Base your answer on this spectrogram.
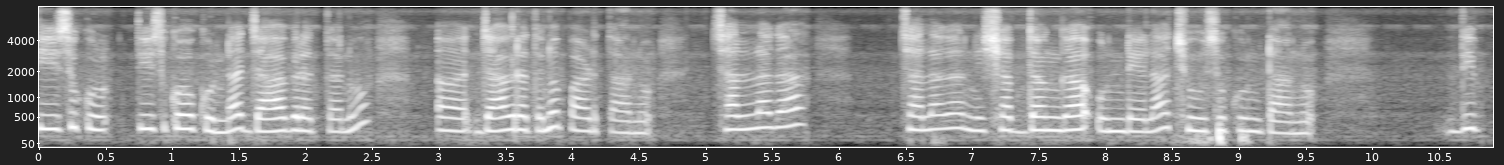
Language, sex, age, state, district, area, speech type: Telugu, female, 18-30, Andhra Pradesh, Sri Satya Sai, urban, spontaneous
